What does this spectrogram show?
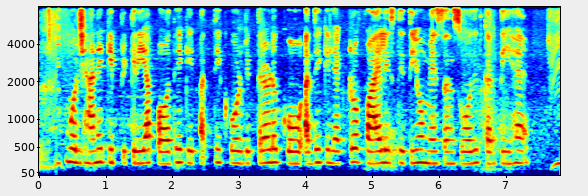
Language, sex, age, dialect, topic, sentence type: Hindi, female, 18-24, Kanauji Braj Bhasha, agriculture, statement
